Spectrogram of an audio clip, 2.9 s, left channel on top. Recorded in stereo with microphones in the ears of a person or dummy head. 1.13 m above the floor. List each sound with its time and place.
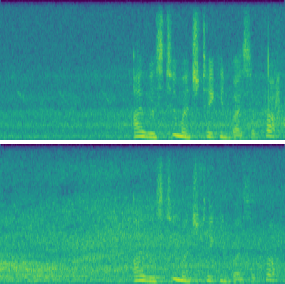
1.3 s a woman speaking: 10° left (ahead or behind), 1.4 m; by 2.8 s 40° left (ahead or behind), 2 m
